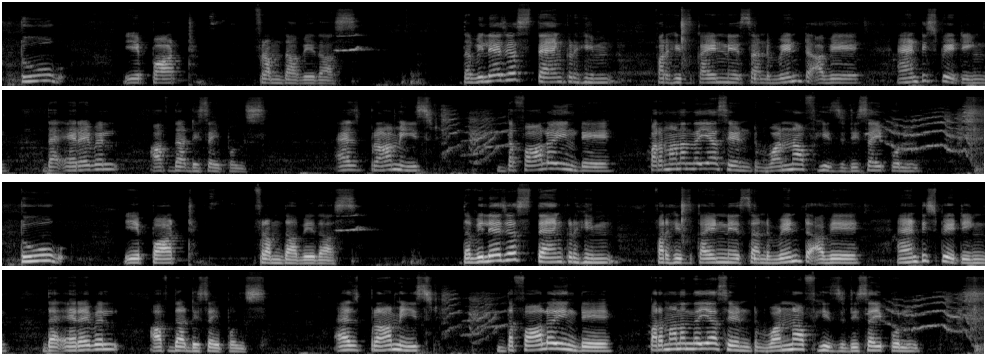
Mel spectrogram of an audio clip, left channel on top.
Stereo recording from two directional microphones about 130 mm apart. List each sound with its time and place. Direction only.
0.2 s speech: 20° right (ahead or behind)
4.6 s speech: 25° right (ahead or behind)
